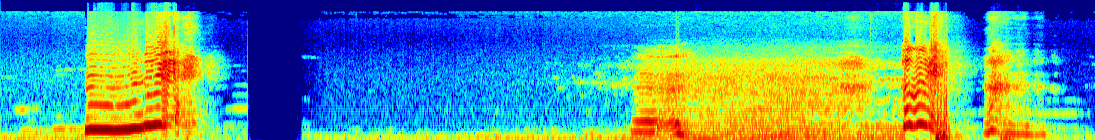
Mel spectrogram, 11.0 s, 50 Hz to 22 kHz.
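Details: Sneezing after a Covid-19 PCR nasal swab test: loud wailing cries followed by two sharp, explosive sneezes.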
